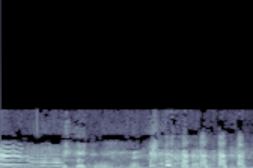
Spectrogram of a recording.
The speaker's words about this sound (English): And this is our cat, Miss Jones.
